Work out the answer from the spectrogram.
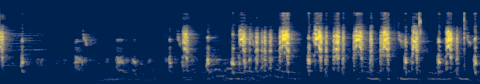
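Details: Chukar partridge from Kabodiyon district, offered for sale; scattered soft notes at first, then from the second half a dense chorus of harsh, high chattering calls in quick bursts.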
